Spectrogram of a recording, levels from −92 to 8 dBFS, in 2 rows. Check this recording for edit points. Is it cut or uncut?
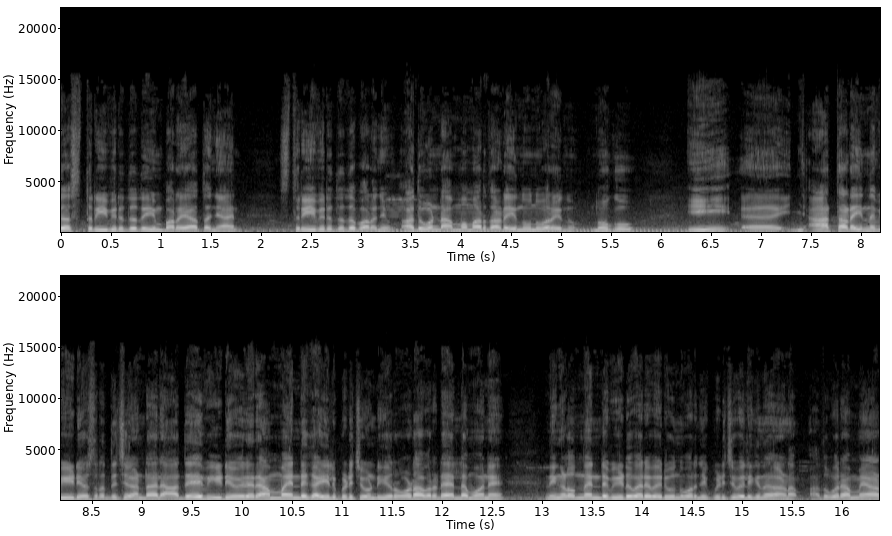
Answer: uncut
